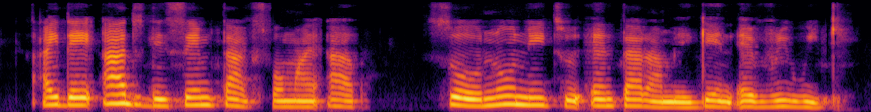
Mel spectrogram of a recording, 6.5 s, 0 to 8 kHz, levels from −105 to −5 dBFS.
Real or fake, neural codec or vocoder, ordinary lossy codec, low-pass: fake; codec, 24 kHz, 3.1 kbps, DualCodec; AAC, 32 kbps; 7.2 kHz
